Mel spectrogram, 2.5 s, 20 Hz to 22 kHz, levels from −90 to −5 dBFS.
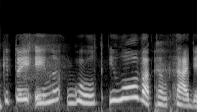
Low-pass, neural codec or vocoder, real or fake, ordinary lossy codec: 7.2 kHz; none; real; AAC, 32 kbps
